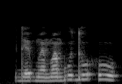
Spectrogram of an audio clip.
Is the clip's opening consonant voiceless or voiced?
voiced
